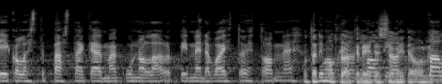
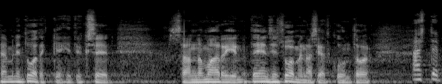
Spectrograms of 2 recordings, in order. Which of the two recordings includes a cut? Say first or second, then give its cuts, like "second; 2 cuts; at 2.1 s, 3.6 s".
second; 1 cut; at 2.4 s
